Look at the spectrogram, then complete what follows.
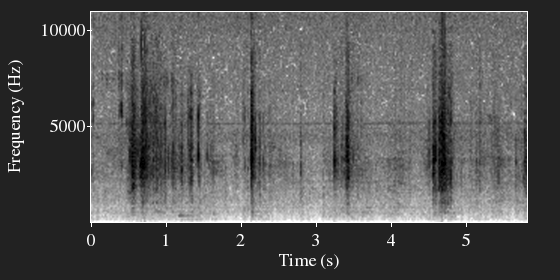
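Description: Plastic sheet crinkling and a plastic food box clicking as coated rolls are set into it, in about four short bursts.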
